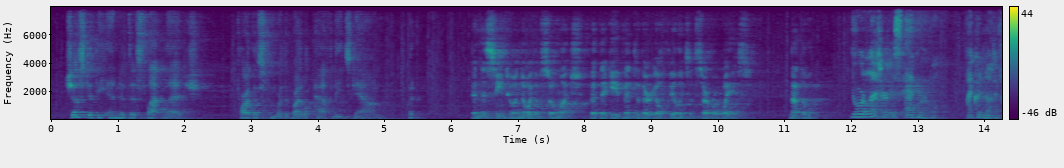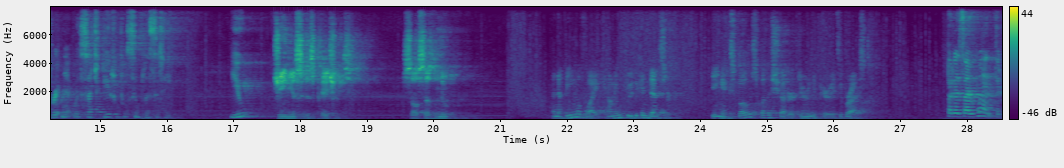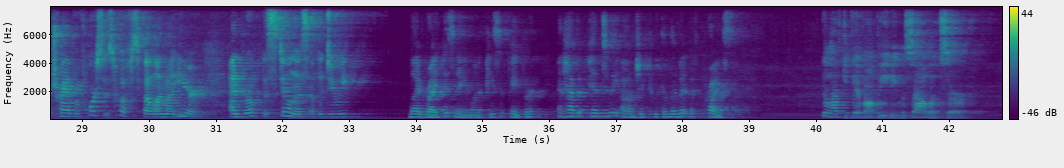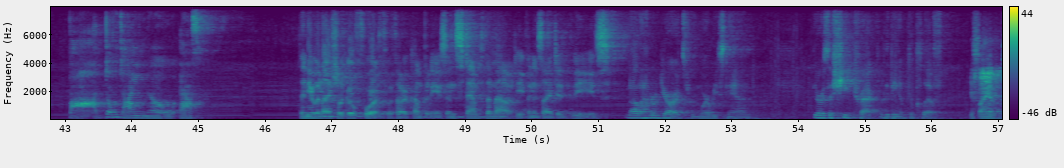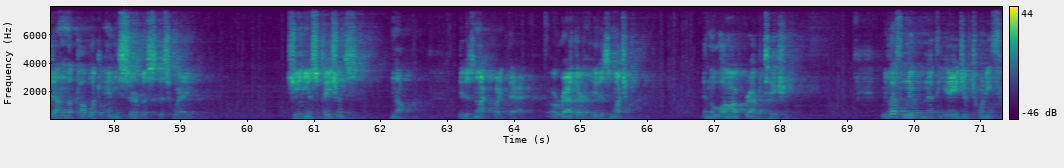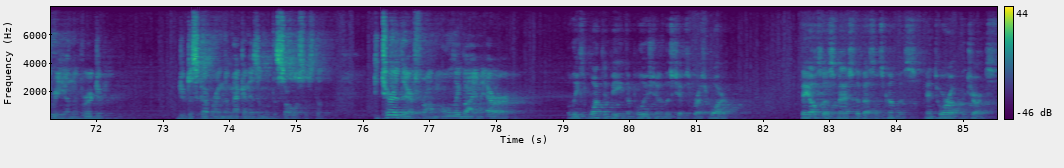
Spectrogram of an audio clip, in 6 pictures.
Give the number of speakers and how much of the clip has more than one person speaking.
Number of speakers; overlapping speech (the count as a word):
nine, no overlap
